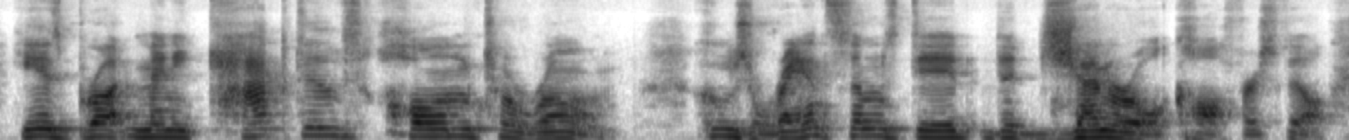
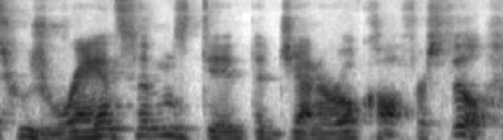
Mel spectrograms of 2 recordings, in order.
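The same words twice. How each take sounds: First: Slow, measured Shakespeare line read aloud; slow recitation. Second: Said in the usual way. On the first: Shown as a demonstration. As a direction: read it out slowly for the class. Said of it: "listen to what he just said". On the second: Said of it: "then he says".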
